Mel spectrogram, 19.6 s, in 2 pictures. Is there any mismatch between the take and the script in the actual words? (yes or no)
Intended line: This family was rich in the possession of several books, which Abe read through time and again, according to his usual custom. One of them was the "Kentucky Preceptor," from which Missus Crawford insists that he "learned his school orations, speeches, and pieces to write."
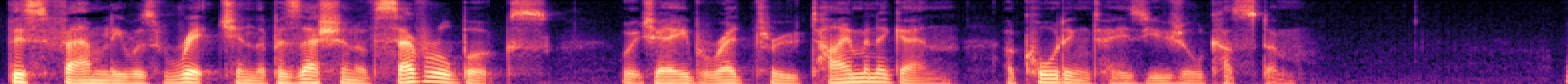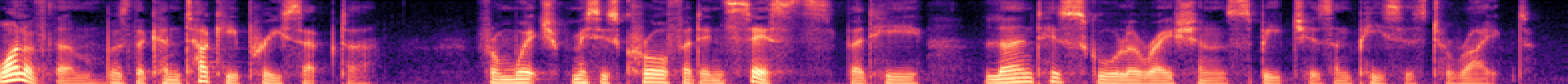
no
